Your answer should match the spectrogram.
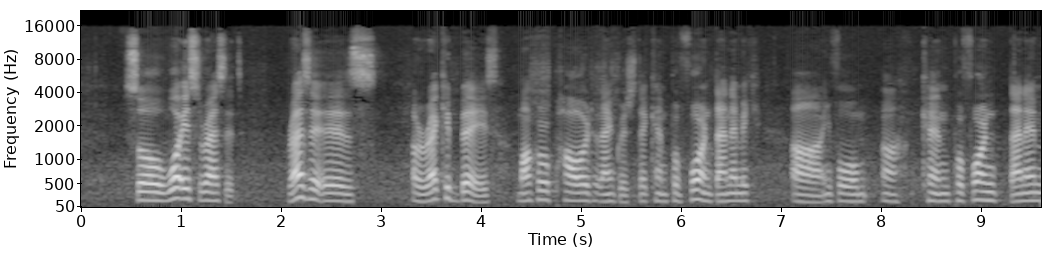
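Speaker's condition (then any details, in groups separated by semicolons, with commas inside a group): No condition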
